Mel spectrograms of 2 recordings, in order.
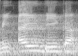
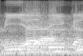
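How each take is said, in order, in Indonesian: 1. Hentian glotal memutus kata setelah 'bi'. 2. Bunyi y yang halus menyambungkan 'bi' ke bagian berikutnya. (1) "bukan bi aidika, jangan tercampur dengan hamzah" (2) "tapi biyadika"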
